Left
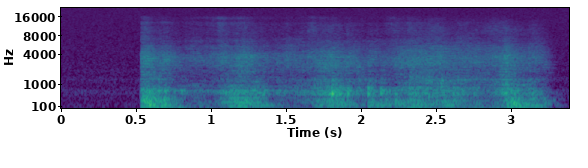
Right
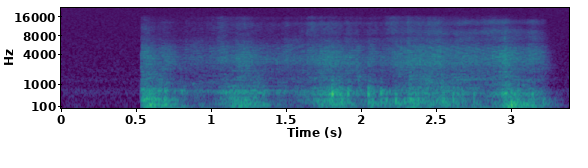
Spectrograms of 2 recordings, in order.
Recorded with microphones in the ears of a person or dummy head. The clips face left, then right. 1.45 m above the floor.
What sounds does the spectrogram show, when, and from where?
0.5 s footsteps: 10° left (ahead or behind), 1.9 m; by 3.2 s 40° right (ahead or behind), 2.0 m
